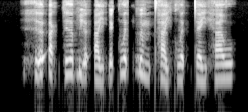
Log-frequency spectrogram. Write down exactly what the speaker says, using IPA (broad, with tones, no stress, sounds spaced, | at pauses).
h ɨ̰˧˥ ə̯ ʔ a˨˩ k̚ s ɨ˧ ə̯ ɓ ḭ˧˨ ə̯ ʔ a˧˩ j ɗ ɛ̰˧˨ k w ə˦˥ t̚ ɓ ə˨˩ m t̪ʰ a˧˩ j k w ə˨˩ t̚ t̪ ɛ˨˩ j h a˧ w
